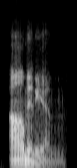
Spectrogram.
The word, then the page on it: Arminian: British English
